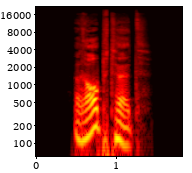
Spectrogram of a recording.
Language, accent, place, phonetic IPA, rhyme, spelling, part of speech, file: German, Germany, Berlin, [ˈʁaʊ̯ptət], -aʊ̯ptət, raubtet, verb, De-raubtet.ogg
- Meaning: inflection of rauben: 1. second-person plural preterite 2. second-person plural subjunctive II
